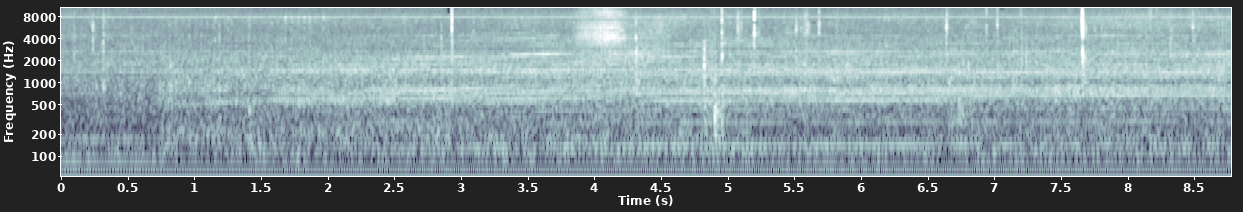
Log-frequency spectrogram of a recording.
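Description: Motorboat engine running steadily, its pitch rising about a second in and then holding.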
